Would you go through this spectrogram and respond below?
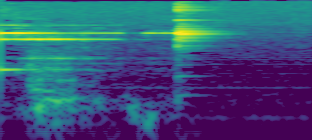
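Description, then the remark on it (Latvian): A parliament voting bell, rung before a vote on a proposal by Culture Minister Puntulis, gives a high, steady electronic tone over low murmuring, then a sharper high ring that quickly fades into quiet. “Lūdzu zvanu, balsosim par otro kultūras ministra Puntuļa priekšlikumu.”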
